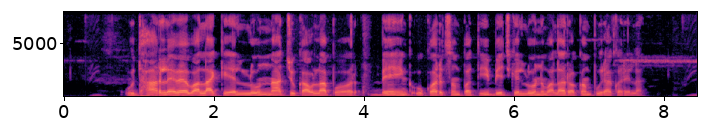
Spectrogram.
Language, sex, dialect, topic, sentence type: Bhojpuri, male, Southern / Standard, banking, statement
